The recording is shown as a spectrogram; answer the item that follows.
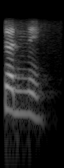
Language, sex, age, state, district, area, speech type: Hindi, female, 30-45, Madhya Pradesh, Chhindwara, urban, conversation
